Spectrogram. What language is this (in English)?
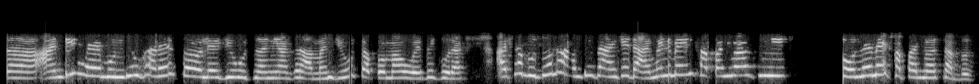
Sindhi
